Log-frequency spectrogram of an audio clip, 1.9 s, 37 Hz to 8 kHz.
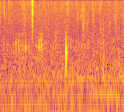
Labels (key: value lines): label: biophony
recorder: SoundTrap 500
